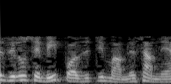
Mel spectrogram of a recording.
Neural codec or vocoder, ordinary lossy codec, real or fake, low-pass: none; none; real; 3.6 kHz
